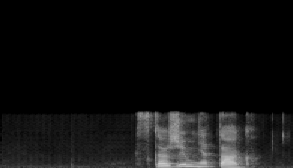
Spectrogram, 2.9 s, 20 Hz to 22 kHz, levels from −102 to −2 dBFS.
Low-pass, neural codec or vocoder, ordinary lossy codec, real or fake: 7.2 kHz; codec, 16 kHz, 4 kbps, X-Codec, HuBERT features, trained on LibriSpeech; none; fake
